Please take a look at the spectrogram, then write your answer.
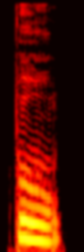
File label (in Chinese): "不", Chinese; bù; no; not so; (bound form) not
